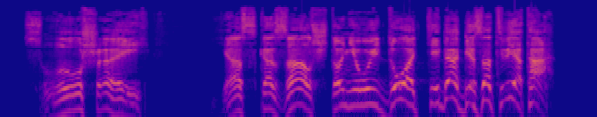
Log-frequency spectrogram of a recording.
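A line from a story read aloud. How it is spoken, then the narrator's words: Furiously irritated shout. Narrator (Russian): в страшном раздражении крикнул Иван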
